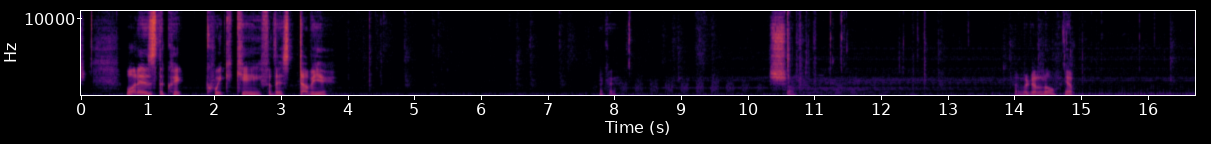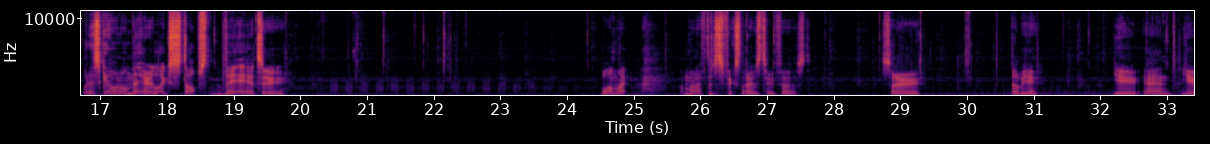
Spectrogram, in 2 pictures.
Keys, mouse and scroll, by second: 0.2-8.2 drag, 11.3 alt+middle click, 13.4-14.7 alt+drag, 15.3 alt+middle click, 16.1 alt+click, 17.6-18.7 alt+drag, 19.7 alt+scroll up 2, 20.3 alt+scroll up 2, 21.7 click, 22.5-24.4 alt+drag, 24.7-25.3 scroll up 6, 25.5 alt+middle click, 26.4 alt+middle click, 26.9 alt+click, 27.5 scroll up 2, 27.9 alt+middle click, 31.4 click, 32.7 shift+click.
